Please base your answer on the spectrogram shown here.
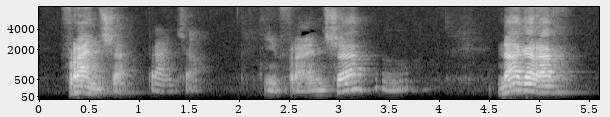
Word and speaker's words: Francia: во Франции, in Francia, и так произносится, Франция, Франча, Франча, in Francia, на горах, в горе.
